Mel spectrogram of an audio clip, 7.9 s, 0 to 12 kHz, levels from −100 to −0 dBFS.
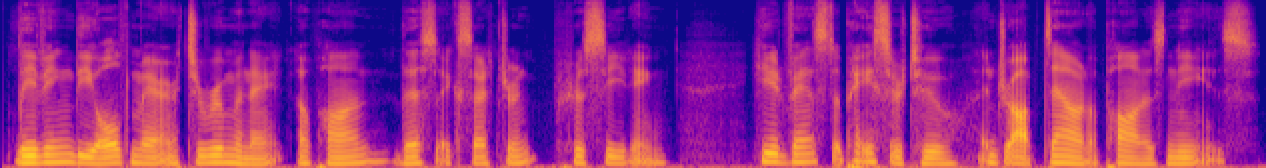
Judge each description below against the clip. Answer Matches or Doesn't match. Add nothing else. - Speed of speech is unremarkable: Matches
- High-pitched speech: Doesn't match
